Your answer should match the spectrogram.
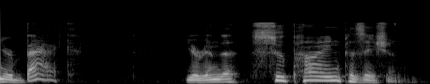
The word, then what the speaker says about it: supine: back you're in the Supine position think of supine rhyming with spine if you're on your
